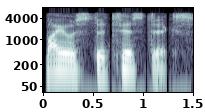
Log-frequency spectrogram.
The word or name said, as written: biostatistics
